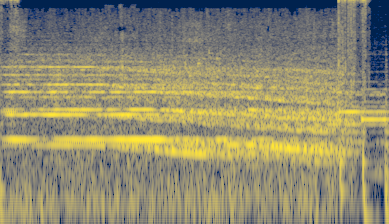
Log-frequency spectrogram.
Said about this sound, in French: Sur fond d'alarme anti-aérienne, dans une ville totalement bouclée et entourée de militaires, Joe Biden et Volodymyr Zelensky défilent côte à côte dans les rues de la capitale ukrainienne.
